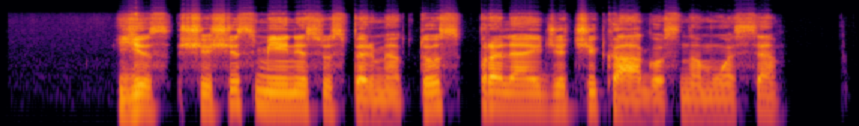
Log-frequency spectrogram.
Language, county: Lithuanian, Utena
